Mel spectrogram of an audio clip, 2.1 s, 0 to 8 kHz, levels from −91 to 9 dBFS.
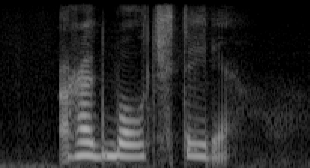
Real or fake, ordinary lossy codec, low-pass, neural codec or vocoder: fake; MP3, 64 kbps; 7.2 kHz; codec, 16 kHz, 0.8 kbps, ZipCodec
